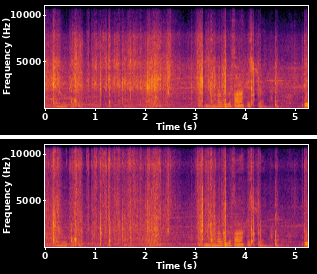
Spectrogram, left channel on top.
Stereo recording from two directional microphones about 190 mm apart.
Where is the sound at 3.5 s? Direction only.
5° right (ahead or behind).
